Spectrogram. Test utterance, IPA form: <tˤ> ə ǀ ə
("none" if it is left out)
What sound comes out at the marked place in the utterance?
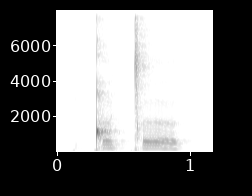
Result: ǃ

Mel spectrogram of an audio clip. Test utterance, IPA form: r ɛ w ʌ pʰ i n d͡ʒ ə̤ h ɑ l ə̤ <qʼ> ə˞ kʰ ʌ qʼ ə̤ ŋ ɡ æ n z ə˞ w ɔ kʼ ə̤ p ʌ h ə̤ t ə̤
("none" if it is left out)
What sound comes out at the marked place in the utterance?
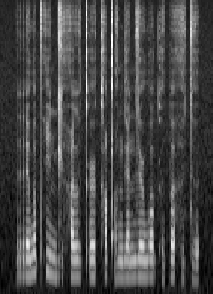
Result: kʼ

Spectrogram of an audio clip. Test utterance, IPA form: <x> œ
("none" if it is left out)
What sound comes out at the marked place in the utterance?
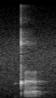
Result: kʼ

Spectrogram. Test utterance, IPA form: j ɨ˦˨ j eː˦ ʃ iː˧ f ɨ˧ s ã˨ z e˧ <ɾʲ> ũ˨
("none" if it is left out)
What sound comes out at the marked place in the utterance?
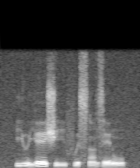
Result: ɾ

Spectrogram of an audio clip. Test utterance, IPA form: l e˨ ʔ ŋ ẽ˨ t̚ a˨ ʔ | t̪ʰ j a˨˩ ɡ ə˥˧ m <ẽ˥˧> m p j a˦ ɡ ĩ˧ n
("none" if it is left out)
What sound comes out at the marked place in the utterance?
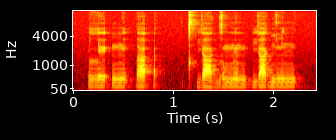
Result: ẽ˨˩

